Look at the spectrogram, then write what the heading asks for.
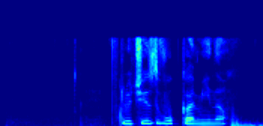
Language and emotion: Russian, neutral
